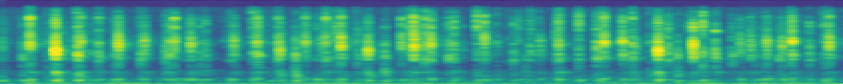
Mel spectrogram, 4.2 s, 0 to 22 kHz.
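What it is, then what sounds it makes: Mechanical keyboard with plastic keycaps. A Space65 Cybervoyager 65% mechanical keyboard with a metal case, Holy Panda switches and ABS plastic keycaps is typed on continuously with the fingertips of both hands. It produces a steady stream of rapid, bright, clacky keystrokes with crisp, short attacks and very little ring or low end.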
